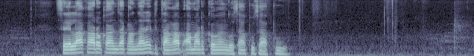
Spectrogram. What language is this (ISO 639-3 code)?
jav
